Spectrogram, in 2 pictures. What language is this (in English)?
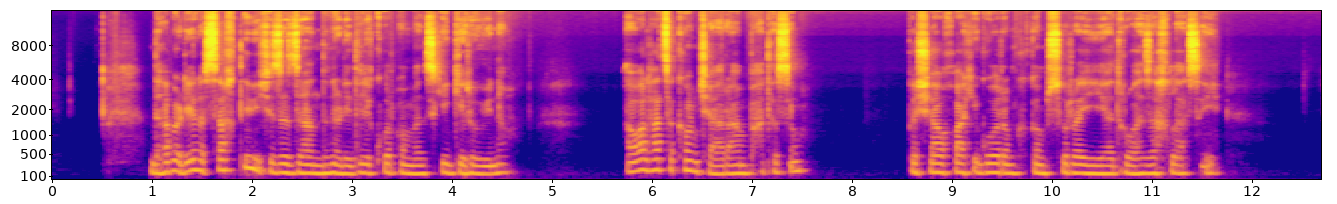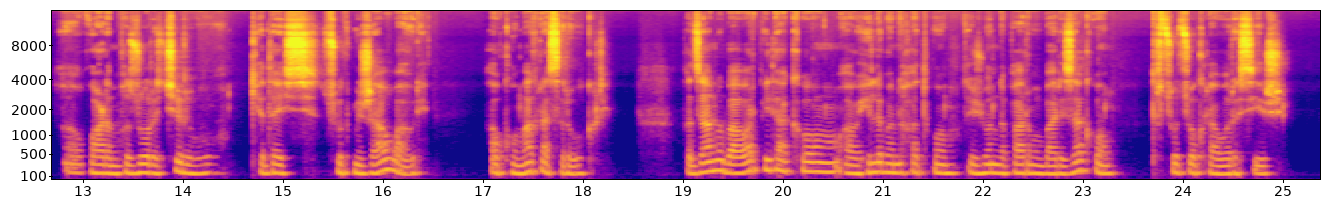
Southern Pashto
